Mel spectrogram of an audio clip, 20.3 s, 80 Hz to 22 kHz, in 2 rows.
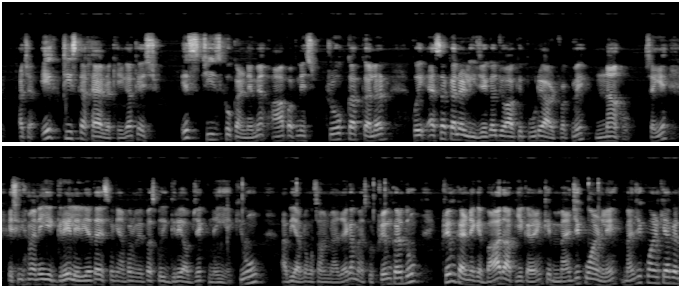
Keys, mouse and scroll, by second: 11.3-11.8 alt+scroll down 1, 12.7 alt+scroll up 1, 13.6 space, 13.8 click, 14.0 space, 15.7 click, 18.9 click.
